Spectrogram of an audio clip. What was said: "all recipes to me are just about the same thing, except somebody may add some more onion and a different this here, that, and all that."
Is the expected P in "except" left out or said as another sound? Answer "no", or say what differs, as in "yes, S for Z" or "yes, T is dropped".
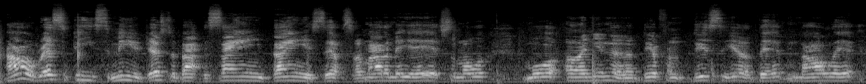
yes, P is dropped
